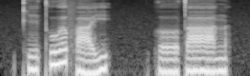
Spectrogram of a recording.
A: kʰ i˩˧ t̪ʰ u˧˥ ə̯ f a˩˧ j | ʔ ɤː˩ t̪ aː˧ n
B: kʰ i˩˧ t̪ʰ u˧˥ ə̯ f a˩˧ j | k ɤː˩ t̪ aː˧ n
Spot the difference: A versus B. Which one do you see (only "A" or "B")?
B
